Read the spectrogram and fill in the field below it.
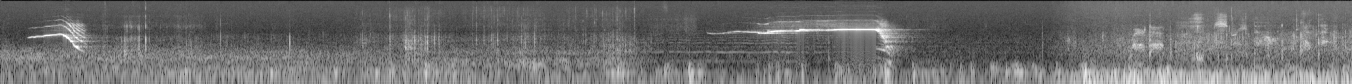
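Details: Elk in Colorado, a group called in close by hunters, answer with a sharp rising whistle, then after a pause a long high whistled bugle that breaks off abruptly, over low rumbling background and rustling.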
